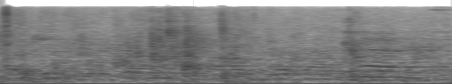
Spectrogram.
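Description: Low, indistinct voices murmuring in a committee room, with no clear words.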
